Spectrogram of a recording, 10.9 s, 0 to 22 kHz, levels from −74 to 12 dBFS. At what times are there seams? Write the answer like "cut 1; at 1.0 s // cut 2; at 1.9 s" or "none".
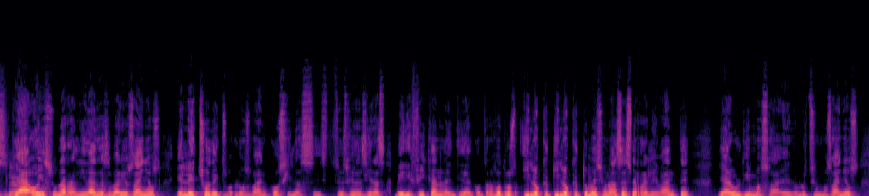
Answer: cut 1; at 2.1 s // cut 2; at 2.8 s // cut 3; at 4.9 s // cut 4; at 6.9 s // cut 5; at 7.9 s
